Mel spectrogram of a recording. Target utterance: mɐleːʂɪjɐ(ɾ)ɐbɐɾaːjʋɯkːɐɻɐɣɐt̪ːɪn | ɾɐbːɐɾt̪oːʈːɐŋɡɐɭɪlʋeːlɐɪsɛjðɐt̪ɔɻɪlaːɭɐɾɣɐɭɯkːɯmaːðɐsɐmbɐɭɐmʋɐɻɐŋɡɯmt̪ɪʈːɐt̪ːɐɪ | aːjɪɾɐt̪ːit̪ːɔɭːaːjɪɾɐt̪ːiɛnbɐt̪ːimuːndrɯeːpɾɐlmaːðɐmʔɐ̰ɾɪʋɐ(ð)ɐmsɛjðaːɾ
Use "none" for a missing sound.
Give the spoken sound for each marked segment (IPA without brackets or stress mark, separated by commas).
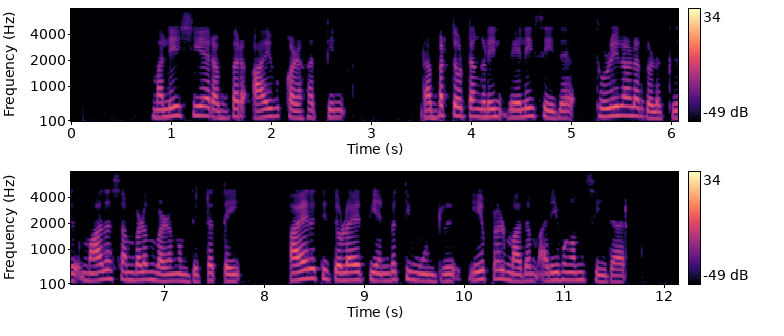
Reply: ɾ, ɣ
